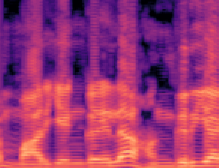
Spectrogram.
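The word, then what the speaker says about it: Mariangela Hungria: तो वो कुछ नहीं है, बस स्पेलिंग के प्रोनाउंसिएशन को हिंदी न्यूज़पेपर ने ऐसे कर दिया है ना। मारिया एंजेला और हुंगरिया, ये बस हिंदी न्यूज़पेपर में कहीं कहीं पे आपको देखने को मिलेगा प्रोनाउंसिएशन जो ट्रांसलेट हुआ बस उसकी वजह से। इनका नाम क्या है? मारियंगेला हंगरिया इनका नाम है।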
